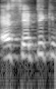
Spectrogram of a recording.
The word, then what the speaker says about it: ascetic: इसको एसेटिक भी बोला जाता है, एसेटिक। एसेटिक की स्पेलिंग होती है ASCETIC, एसेटिक।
